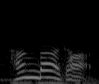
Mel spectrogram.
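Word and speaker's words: ハンバーガー: english it means computer what about hambaga this hamburger these words were imported into japanese so while their pronunciation is close to the original english word you need to learn how to pronounce them correctly in japanese or you won't be understood you don't say hamburger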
